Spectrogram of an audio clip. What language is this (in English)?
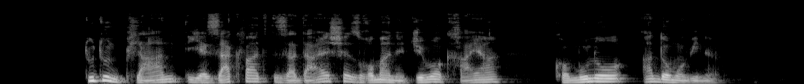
Upper Sorbian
